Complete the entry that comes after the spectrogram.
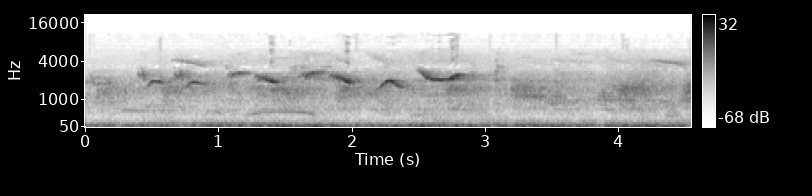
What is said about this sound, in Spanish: Ahí está el zorzalito cantando.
